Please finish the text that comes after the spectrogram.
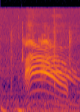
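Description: Gary the snail from the SpongeBob SquarePants: Battle for Bikini Bottom – Rehydrated video game gives one drawn-out, rising and falling cartoon meow, loud and close over faint low background sound.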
